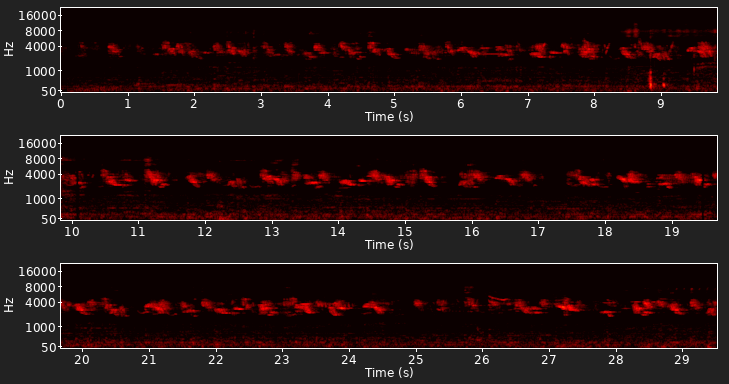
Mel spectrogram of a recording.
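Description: Small birds chirping steadily: an unbroken chatter of short high chirps, several a second.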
